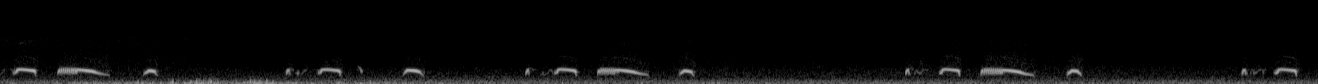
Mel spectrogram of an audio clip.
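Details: Cooing in the thúc gù style from a Malaysian-strain spotted dove trained as a decoy in Bình Dương, Vietnam: repeated phrases of short hoarse notes around one longer falling coo, every few seconds, with low hum beneath.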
